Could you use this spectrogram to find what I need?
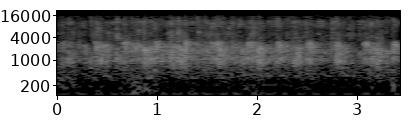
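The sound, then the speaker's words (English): A church audience claps its hands to the Lord steadily for a few seconds, a dense, continuous patter of many hands at moderate loudness, with no voices over it. “Can we clap our hands to the Lord this evening?”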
